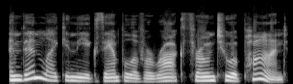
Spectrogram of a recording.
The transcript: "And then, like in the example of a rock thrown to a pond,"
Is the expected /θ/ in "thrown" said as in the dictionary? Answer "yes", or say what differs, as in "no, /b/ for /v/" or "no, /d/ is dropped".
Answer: yes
